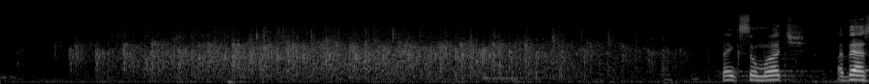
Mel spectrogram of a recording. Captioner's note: applause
